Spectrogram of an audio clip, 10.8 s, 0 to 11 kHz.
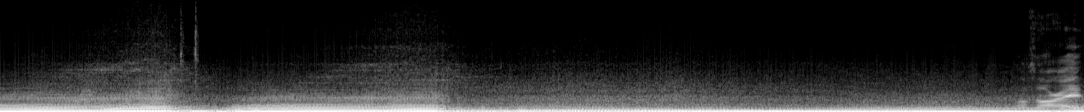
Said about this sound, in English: See if we can hear that turbo. It's 15 pounds of boost right there.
